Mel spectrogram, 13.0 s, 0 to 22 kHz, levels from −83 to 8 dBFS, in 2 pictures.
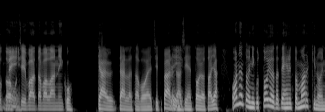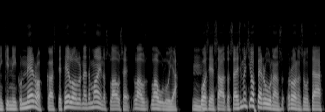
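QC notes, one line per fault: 1.30–13.00 s, de-emphasis applied wrongly: from just after "siinä vaan tavallaan niin" the speech turns dull and muffled, as if heard through a cloth, with sibilants and consonant edges softened to the end. A treble cut meant to reverse pre-emphasis has been applied to audio that never had that boost, or applied a second time, so the highs fall away smoothly, about 11 dB down at 10 kHz relative to 1 kHz.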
